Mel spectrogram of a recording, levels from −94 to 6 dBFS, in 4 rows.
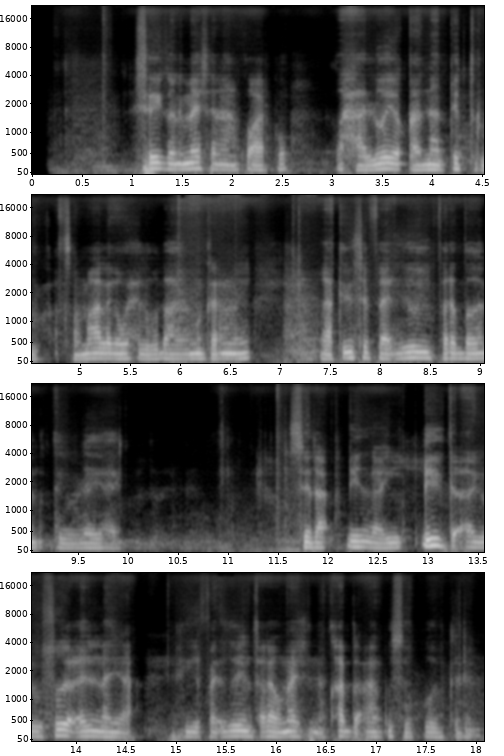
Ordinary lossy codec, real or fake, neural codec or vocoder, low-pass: none; fake; codec, 44.1 kHz, 2.6 kbps, DAC; none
